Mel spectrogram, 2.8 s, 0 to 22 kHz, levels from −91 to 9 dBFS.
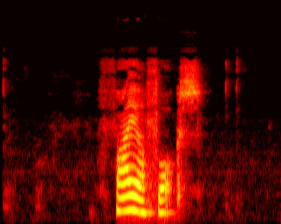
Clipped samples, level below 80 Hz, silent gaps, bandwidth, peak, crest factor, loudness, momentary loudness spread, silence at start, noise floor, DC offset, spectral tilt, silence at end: under 0.1%; -72 dBFS; none; 7.6 kHz; -2 dBFS; 18 dB; -17 LUFS; 15 LU; 1.15 s; -65 dBFS; under 0.1%; -5 dB/octave; 0.85 s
